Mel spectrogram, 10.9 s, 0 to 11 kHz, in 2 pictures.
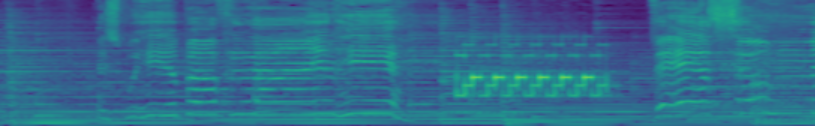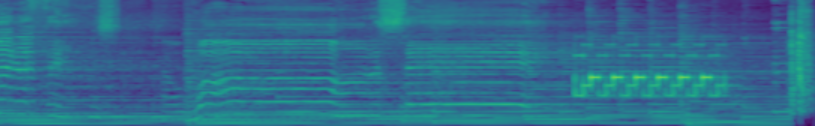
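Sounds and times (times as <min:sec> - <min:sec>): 
music: 0:00.0 - 0:10.8
speech: 0:00.7 - 0:03.2
telephone ringing with electronic trills: 0:03.0 - 0:04.2, 0:09.3 - 0:10.5.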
